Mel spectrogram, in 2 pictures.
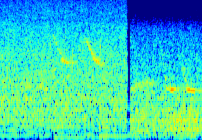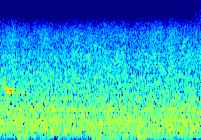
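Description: Forest birds calling over a steady rushing hiss: two quick falling chirps about a second in, then a short run of four brief chirps around three to four seconds in.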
